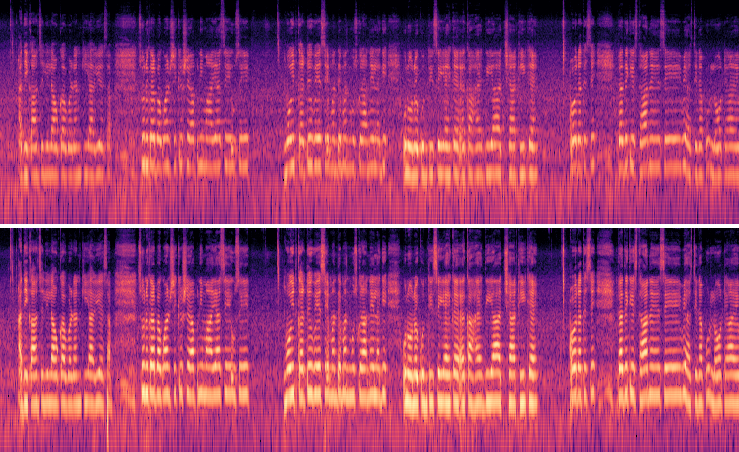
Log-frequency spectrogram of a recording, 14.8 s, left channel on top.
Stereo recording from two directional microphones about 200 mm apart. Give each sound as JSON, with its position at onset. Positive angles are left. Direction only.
{"t": 0.3, "sound": "speech", "side_deg": -35}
